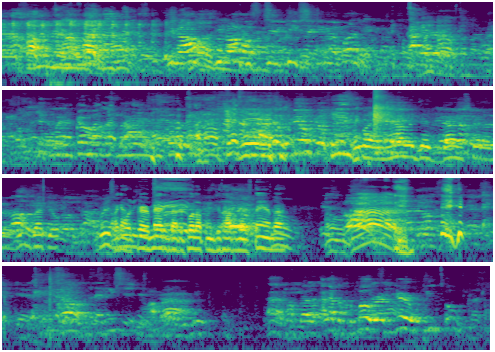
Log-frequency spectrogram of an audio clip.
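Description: A young man talks with animation close by.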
